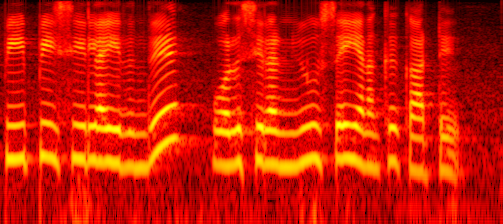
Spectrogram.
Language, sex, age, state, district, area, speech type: Tamil, female, 18-30, Tamil Nadu, Erode, rural, read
